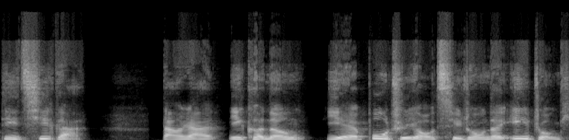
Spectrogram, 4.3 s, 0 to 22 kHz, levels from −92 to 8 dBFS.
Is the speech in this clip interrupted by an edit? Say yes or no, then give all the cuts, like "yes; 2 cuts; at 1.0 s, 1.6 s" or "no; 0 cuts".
yes; 1 cut; at 1.1 s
